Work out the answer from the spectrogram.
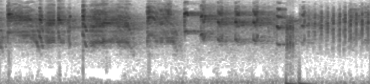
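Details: Continuous high, twittering swiftlet chatter with thin whistled notes woven in, ending in a quick run of rapid ticking pulses.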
